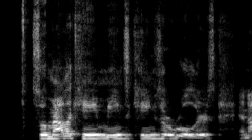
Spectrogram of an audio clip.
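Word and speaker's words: מלכים: First Kings as well as second Kings malakim Shani would be second Kings right here okay malakim Shani and Shani means second okay the next book is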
